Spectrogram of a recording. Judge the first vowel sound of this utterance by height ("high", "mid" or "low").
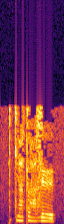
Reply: low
